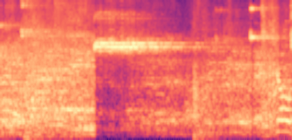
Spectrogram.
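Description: A referee's whistle blows shortly.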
